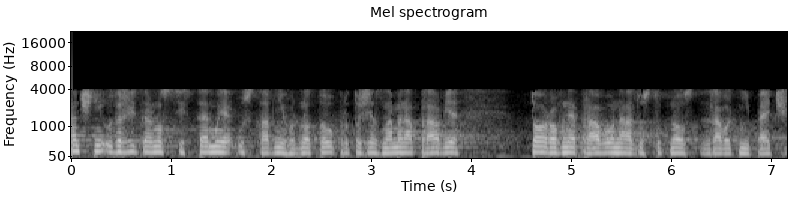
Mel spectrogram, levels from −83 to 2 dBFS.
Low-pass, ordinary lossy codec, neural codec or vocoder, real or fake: 7.2 kHz; AAC, 16 kbps; none; real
